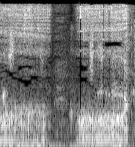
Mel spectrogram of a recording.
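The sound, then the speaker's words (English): Heavy breathing into a microphone: two rough, drawn-out breaths, close and moderately loud, separated by a short quiet pause. “And that's not me breathing in my mic. In fact, when you told me about that, my mic was off at that moment. Then who's breathing in their mic?”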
